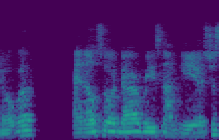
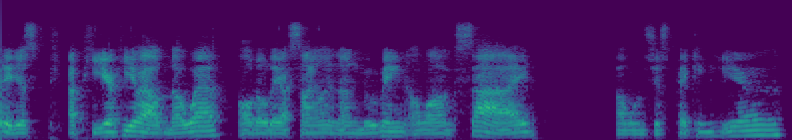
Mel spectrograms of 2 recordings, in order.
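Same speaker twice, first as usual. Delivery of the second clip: usual speaking voice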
